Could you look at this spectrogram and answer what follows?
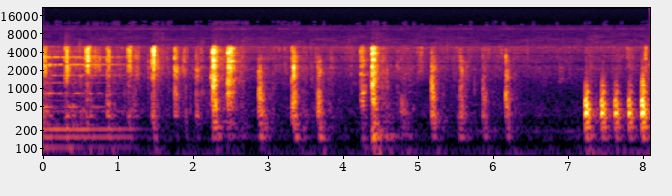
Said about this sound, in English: It was clear to me that she was disturbed about something, so I knew she would want to see me. I waited for her knock.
